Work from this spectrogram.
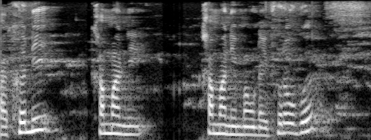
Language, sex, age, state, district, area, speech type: Bodo, male, 60+, Assam, Chirang, rural, spontaneous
